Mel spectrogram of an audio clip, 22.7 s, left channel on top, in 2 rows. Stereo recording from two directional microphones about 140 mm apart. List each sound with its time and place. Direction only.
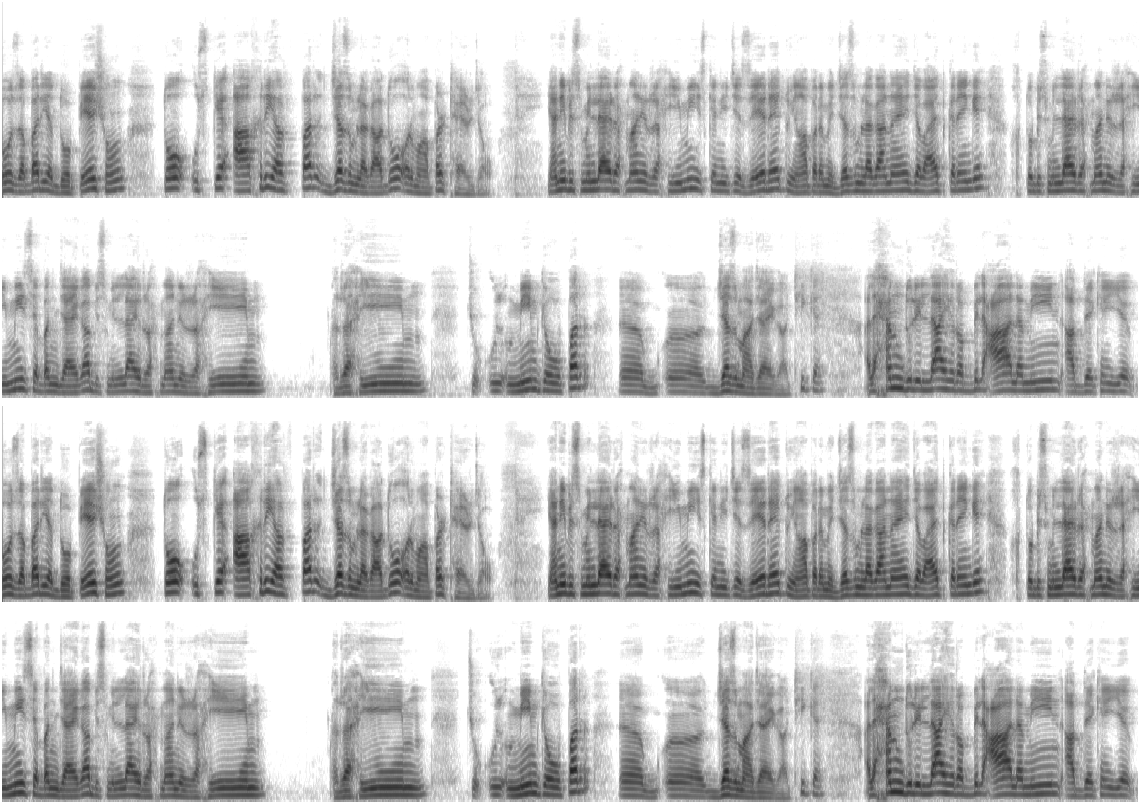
0.0 s speech: 35° right (ahead or behind)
